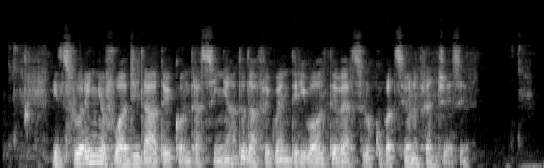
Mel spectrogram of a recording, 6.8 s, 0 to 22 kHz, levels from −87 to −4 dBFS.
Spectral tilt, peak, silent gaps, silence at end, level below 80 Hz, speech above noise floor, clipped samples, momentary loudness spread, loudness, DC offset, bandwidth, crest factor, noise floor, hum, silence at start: -6 dB/octave; -2 dBFS; none; 0.95 s; -54 dBFS; 42 dB; under 0.1%; 12 LU; -20 LUFS; under 0.1%; 9 kHz; 18 dB; -61 dBFS; none; 0.15 s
